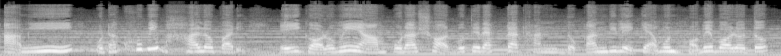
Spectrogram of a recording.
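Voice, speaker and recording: A woman voicing a hardworking, hopeful village housewife in a cartoon, earnest and soft-spoken. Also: a little high, measured pace, over music, voice pushed down, lightly acted.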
